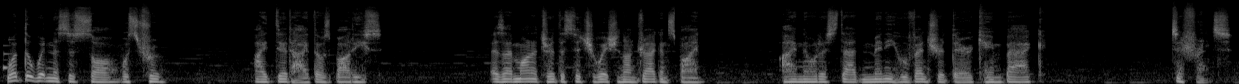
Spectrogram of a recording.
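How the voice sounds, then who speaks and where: A man voicing a composed, clinical young alchemist in a video game, measured and formal. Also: mid-range voice, steady tone, lightly acted. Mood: grave explaining. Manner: measured, matter-of-fact, formal. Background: game music.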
